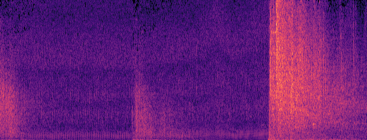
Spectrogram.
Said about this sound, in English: You shot it down. Was that some kind of death beam? Actually, it was a shoulder-launched portable air defense missile. Russian-made.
